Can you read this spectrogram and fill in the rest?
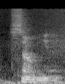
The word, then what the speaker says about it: Sommelier: Sommelier. – Sommelier? Like a wine sommelier? – No, but we can make it sound...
